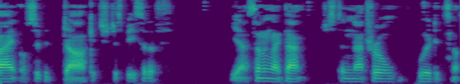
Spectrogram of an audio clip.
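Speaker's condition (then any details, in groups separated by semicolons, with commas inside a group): No condition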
